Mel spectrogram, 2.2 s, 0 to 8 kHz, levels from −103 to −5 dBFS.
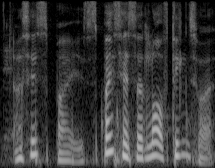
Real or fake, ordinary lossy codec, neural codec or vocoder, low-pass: real; none; none; none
